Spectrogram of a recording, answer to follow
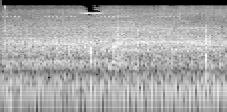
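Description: Dodge Journey SUV stopped on a dirt road with its engine running, a steady low rumble. A short, sharp sound stands out about a second in.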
